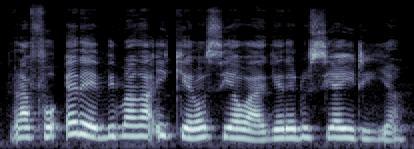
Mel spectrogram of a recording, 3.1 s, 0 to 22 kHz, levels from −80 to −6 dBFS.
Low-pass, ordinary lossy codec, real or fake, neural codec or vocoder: 19.8 kHz; none; fake; vocoder, 44.1 kHz, 128 mel bands every 256 samples, BigVGAN v2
